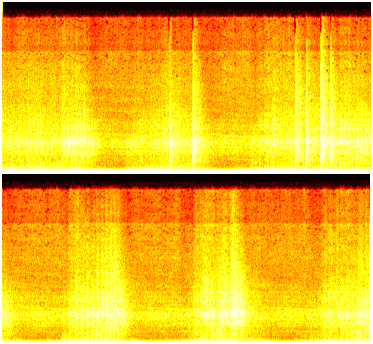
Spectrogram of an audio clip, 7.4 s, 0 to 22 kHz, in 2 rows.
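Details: Mk1 Toyota MR2 (GE engine) just started after about 12 years, no exhaust fitted: loud, open raspy engine revved in blips with slightly uneven idle between; some roughness, cause unclear.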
